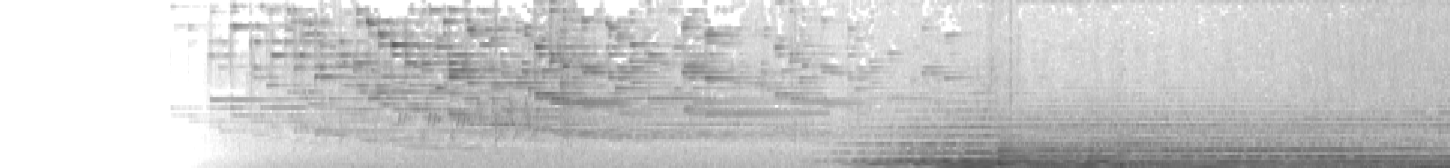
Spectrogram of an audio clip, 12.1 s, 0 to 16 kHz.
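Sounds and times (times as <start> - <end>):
high-pitched chimes tinkling: 1.4 - 8.4.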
